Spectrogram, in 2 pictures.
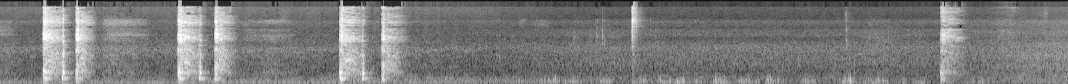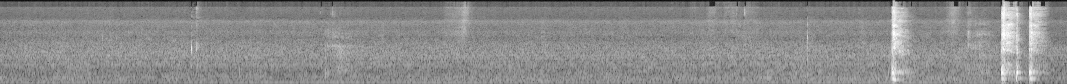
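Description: About ten sharp, dry coughs, mostly in quick pairs, separated by long quiet stretches with faint room hum.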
